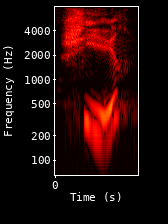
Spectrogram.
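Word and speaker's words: שִׁיר: Le mot pour chanter en hébreu, the word to sing in Hebrew, se prononce shir.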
